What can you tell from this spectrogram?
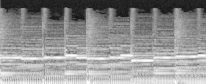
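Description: Background music: a light melody in short stepping notes over a steady beat of about four ticks a second.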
